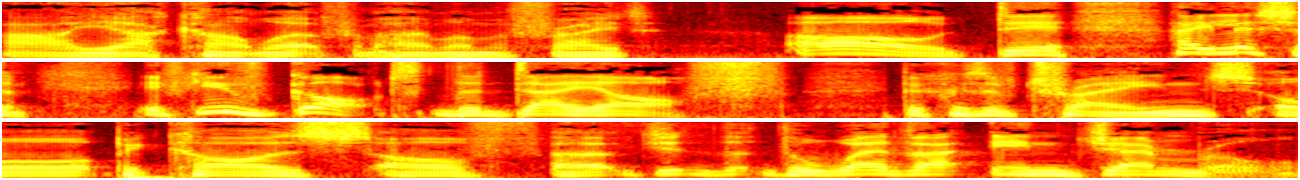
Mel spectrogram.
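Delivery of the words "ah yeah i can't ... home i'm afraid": mock-disappointed tone, faster pace. A radio host replaying a caller's reply, mimicking Ross's disappointment. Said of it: "Did you hear the disappointment in Ross's voice?".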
